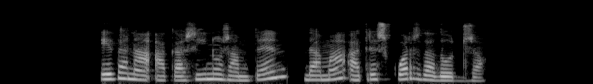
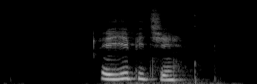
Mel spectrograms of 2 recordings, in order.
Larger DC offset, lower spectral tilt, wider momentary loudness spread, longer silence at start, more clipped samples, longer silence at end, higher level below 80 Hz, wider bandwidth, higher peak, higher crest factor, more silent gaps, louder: neither; about the same, -4.5 dB/octave vs -5.5 dB/octave; about the same, 5 LU vs 6 LU; about the same, 1 s vs 1 s; neither; first, 1.1 s vs 0.75 s; second, -70 dBFS vs -58 dBFS; second, 7.6 kHz vs 13.5 kHz; first, -8 dBFS vs -14 dBFS; about the same, 16 dB vs 16 dB; first, 2.97-3.03 s vs none; first, -24 LUFS vs -27 LUFS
